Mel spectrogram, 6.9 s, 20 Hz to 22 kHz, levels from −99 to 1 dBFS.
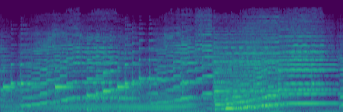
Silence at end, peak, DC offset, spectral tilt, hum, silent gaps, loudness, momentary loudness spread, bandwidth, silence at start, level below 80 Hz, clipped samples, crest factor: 0 s; -18 dBFS; under 0.1%; -5 dB/octave; none; none; -35 LUFS; 8 LU; 16 kHz; 0 s; -58 dBFS; under 0.1%; 16 dB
